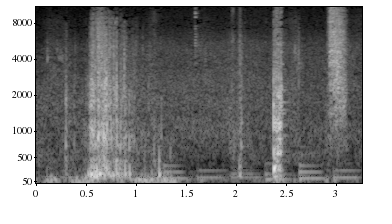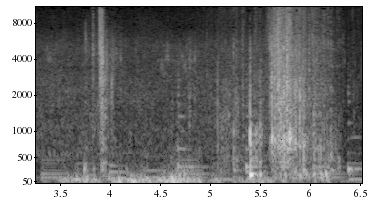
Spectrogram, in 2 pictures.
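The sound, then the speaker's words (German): Shovelfuls of wet horse manure being scooped and tipped in a garden, mixed with two or three buckets of water, with several sharp scraping and sloshing bursts at an uneven pace, over a steady low background hum. “Ein paar Schaufeln Pferdemist und zwei, drei Eimer Wasser.”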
